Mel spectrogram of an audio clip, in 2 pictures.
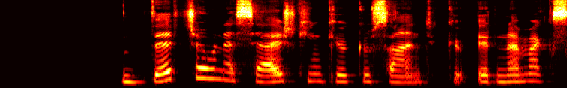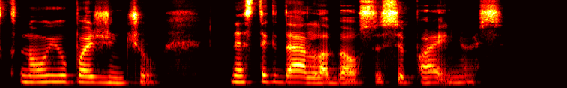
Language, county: Lithuanian, Telšiai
